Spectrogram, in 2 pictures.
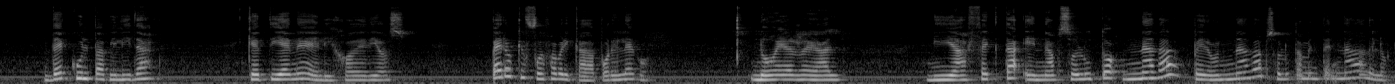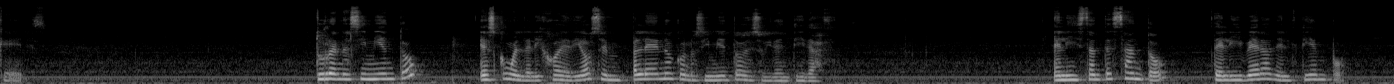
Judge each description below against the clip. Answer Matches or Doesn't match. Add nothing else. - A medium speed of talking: Doesn't match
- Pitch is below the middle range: Doesn't match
